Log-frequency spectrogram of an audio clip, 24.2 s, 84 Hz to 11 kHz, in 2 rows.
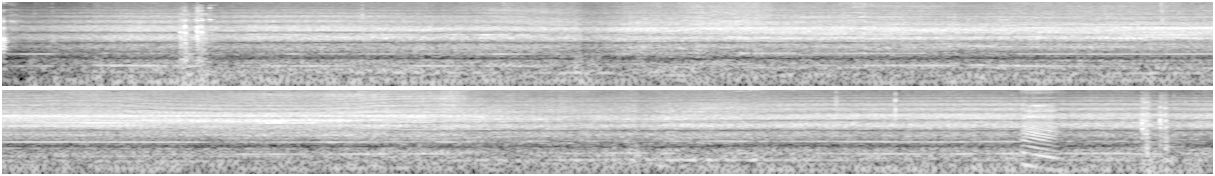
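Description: Kobelco SK200 hydraulic excavator's diesel engine running steadily under load as the machine digs and swings buckets of soil.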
